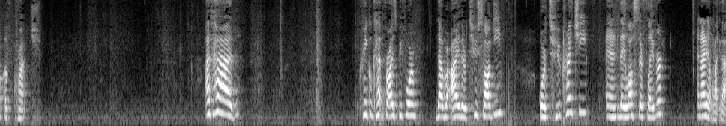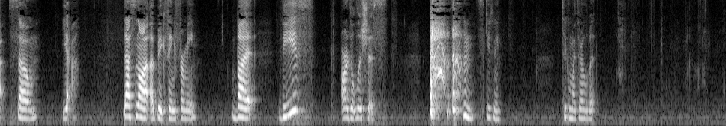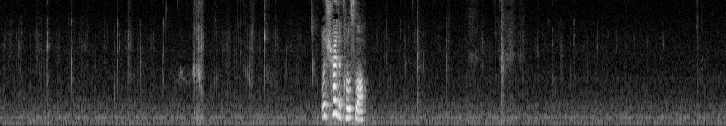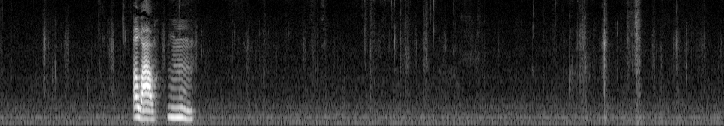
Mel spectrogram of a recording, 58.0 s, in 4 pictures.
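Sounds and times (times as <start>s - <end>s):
chewing crunchy french fry: 26.1s - 35.6s, 36.3s - 58.0s.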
